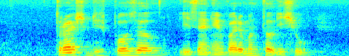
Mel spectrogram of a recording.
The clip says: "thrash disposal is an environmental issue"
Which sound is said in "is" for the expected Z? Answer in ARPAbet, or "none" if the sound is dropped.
S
